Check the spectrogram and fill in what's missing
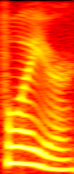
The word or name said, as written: foyer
